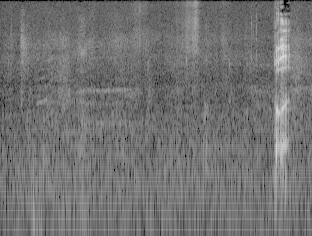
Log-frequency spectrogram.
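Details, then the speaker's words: A single short, sharp voiced gulp near the end against quiet outdoor background noise, from a person in West Philadelphia who keeps hiccupping: a hiccup. "This still hear these hiccups though. Are you aware of the hiccup sitch?"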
